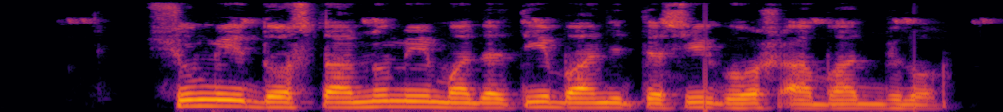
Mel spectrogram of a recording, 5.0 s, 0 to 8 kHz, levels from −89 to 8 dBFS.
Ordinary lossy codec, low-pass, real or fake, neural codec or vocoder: Opus, 64 kbps; 7.2 kHz; real; none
